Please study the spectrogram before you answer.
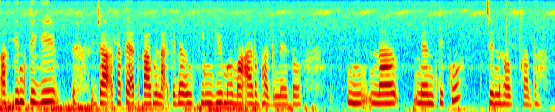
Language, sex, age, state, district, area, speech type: Santali, female, 18-30, West Bengal, Birbhum, rural, spontaneous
